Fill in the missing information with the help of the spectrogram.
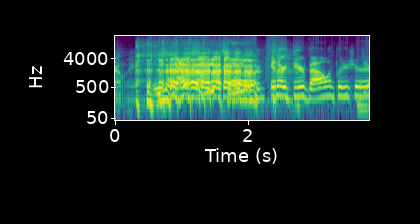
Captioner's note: players laughing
